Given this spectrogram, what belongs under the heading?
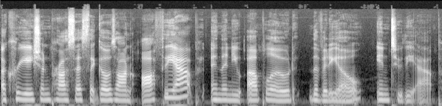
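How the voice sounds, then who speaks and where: An unremarkable speaking voice in an American accent, with ordinary pitch variation and a fairly slow pace. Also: woman, very clean recording, silent background. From Utah. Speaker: realtor and podcast host. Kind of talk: casual chat. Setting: studio.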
